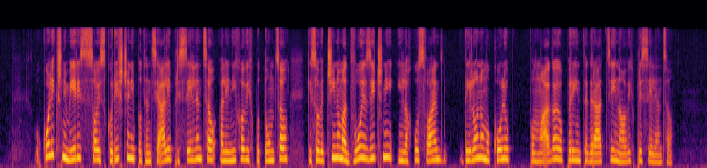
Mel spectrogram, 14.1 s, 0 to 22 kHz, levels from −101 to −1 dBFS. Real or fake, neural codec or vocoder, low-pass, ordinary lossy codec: fake; vocoder, 22.05 kHz, 80 mel bands, Vocos; none; none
